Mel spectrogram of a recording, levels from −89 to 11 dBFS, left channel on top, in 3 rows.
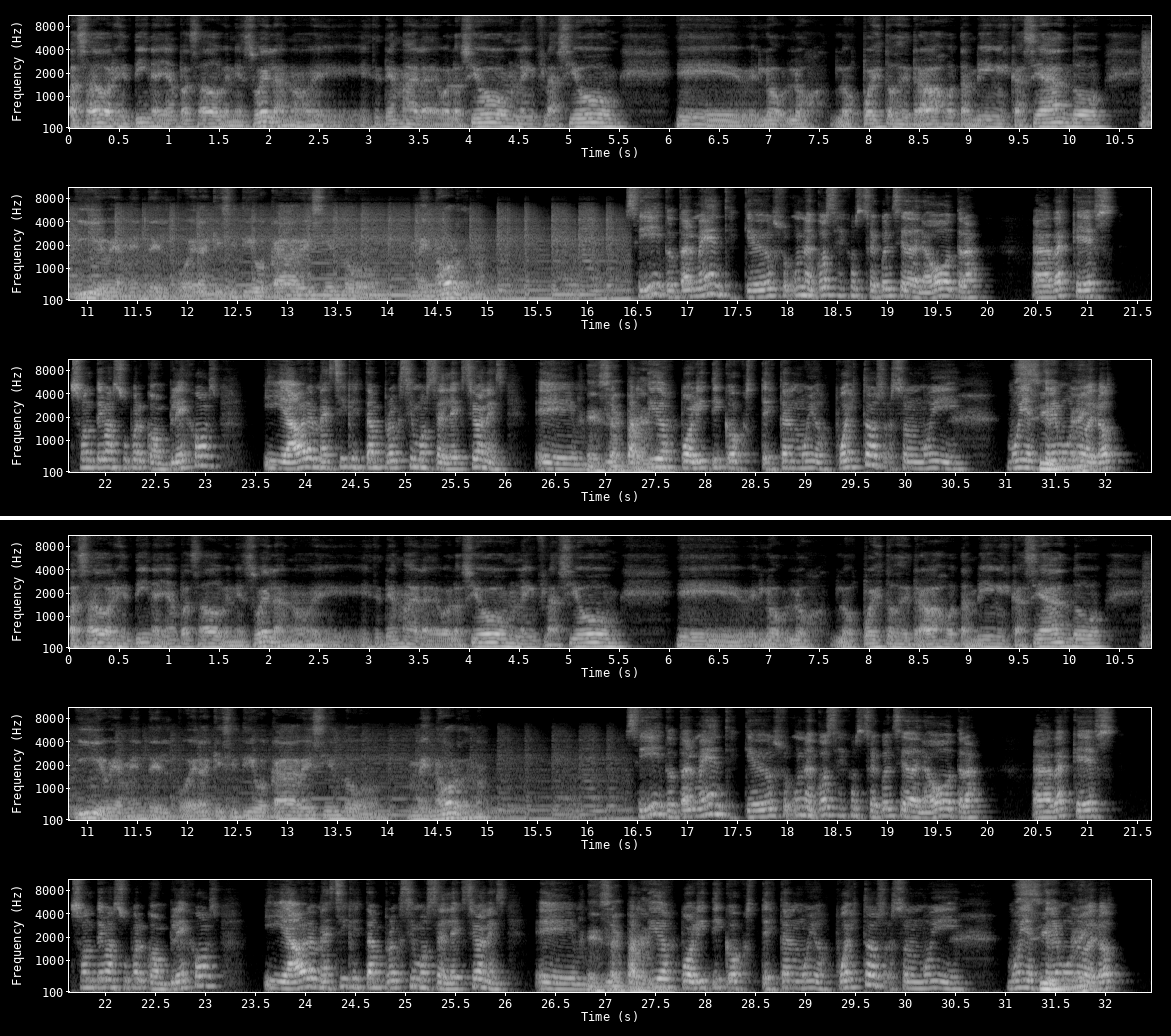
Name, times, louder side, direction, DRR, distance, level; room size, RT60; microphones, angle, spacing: voice 1, 0.0-15.1 26.8-27.7 30.5-30.8 31.1-32.0, equal, 55° left, 0.8 m, -23 dB
sound 1, 10.7-16.4, left 6 dB, 85° left, 0.3 m, -32 dB
voice 2, 16.4-19.9 20.4-21.2 21.7-23.3 23.6-26.0 26.3-30.6 31.0-32.1, left 1 dB, 35° left, 2.0 m, -23 dB
4.8 x 2.8 x 2.4 m
head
